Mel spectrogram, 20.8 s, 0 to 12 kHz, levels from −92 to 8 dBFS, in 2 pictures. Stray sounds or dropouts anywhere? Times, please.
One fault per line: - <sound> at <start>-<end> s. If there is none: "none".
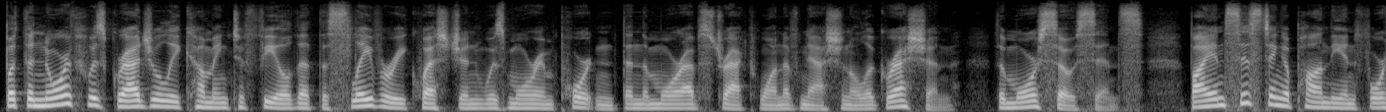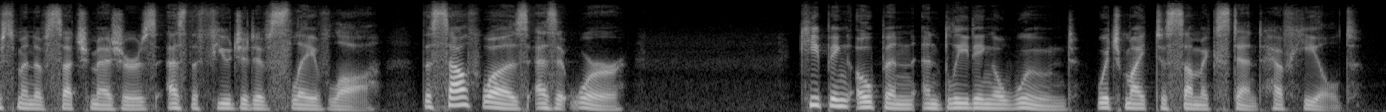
none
